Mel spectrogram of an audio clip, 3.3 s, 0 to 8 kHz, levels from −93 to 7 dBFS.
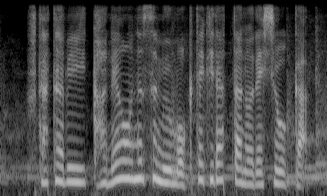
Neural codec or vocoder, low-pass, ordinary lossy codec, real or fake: codec, 24 kHz, 6 kbps, HILCodec; 7.2 kHz; none; fake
